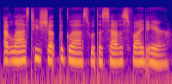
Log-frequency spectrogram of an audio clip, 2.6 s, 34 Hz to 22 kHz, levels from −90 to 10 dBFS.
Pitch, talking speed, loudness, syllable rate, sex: 195 Hz, 230 wpm, -18 LUFS, 4.9 syllables/s, female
